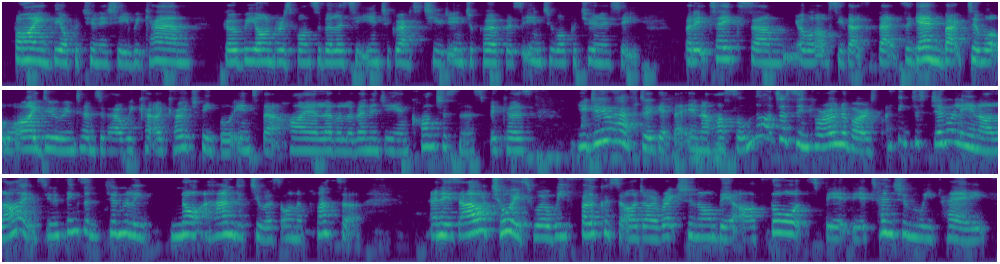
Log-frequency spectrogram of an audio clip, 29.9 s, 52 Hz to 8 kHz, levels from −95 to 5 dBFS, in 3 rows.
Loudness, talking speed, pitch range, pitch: -33 LUFS, 200 wpm, 215-270 Hz, 230 Hz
